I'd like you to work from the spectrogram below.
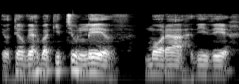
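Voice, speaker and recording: Husky low-voiced man teaching English. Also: fairly even intonation. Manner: slow, drawn-out model sentences in English between quicker explanations. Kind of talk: online English lesson for Portuguese speakers. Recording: dull, lo-fi sound.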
